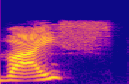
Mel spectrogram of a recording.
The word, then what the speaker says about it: Weiss: it's pronounced Vice, mm-hmm. – but it's spelled W-E-I-S-S.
